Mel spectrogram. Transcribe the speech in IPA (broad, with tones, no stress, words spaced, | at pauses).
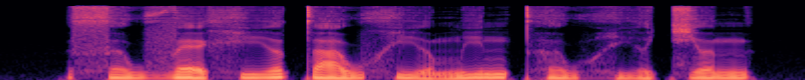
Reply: sə̤˨˩wvɛ˧˩xi˨˦ə̯ t̪a˨˦w xi˧˩ə̯mi˧n t̪ʰə̤˨˩whi̤˨˩ə̯t͡ɕə˧n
